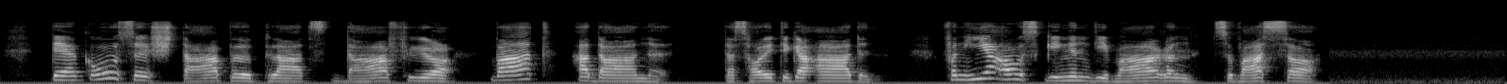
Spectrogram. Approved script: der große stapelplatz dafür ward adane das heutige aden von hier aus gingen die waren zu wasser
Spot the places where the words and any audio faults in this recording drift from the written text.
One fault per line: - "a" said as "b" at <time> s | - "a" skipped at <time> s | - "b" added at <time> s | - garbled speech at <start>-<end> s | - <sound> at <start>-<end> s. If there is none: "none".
none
